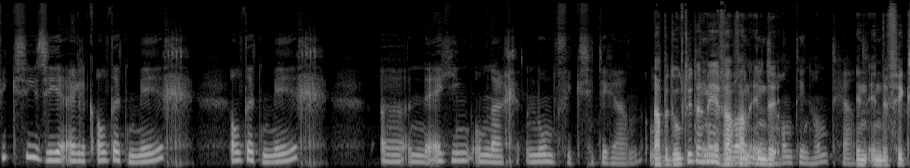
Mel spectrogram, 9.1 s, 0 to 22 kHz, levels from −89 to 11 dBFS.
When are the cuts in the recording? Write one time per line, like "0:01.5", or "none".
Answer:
0:02.3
